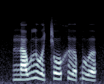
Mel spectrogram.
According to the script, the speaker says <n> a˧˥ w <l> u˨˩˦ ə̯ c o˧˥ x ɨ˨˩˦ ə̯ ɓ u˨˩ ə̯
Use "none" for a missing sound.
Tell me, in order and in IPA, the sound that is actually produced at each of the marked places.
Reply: n, l

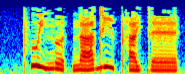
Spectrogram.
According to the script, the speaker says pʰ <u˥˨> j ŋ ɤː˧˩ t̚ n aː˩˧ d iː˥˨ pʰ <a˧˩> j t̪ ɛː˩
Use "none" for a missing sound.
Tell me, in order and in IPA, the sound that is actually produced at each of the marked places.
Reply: u˥˨, a˩

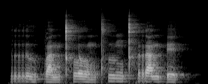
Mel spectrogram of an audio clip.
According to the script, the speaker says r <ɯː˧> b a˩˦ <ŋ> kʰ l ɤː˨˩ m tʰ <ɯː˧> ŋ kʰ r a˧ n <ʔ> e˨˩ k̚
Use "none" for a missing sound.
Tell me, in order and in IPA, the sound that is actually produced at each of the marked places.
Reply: ɯː˩˦, n, ɯː˧, ʔ

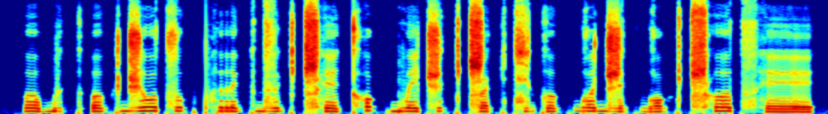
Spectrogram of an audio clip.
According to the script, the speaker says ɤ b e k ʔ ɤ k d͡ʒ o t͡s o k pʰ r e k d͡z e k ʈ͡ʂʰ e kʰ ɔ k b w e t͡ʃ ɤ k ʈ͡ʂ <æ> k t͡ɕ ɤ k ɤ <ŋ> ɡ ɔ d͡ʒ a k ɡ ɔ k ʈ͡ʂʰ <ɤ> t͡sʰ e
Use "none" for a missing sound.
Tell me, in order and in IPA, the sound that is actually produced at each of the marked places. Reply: æ, k, ɤ

